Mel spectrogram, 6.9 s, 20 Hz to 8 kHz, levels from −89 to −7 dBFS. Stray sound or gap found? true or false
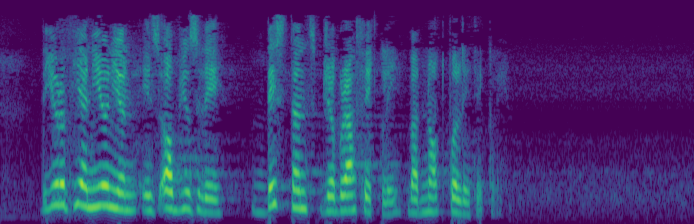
false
